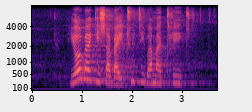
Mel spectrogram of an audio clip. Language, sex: Northern Sotho, female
